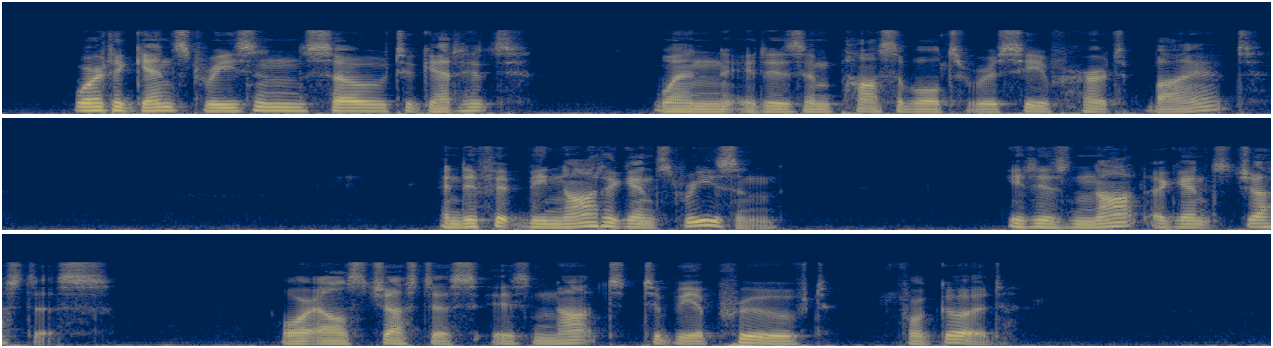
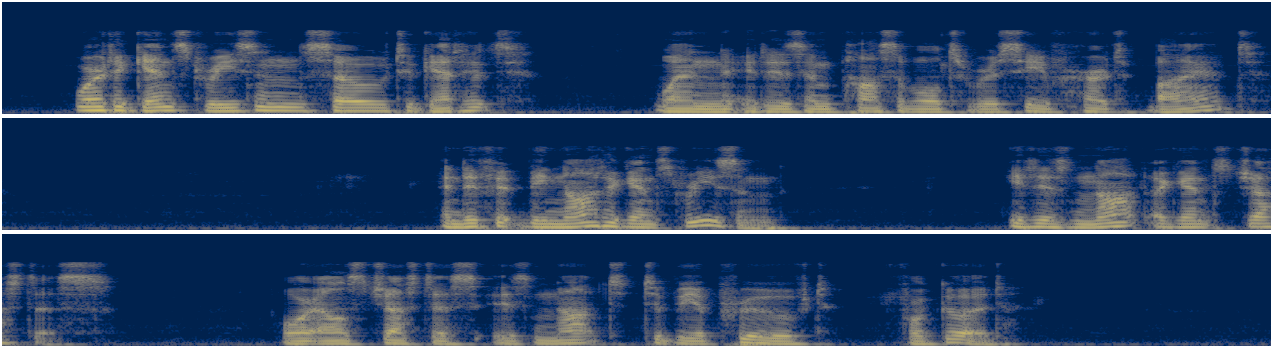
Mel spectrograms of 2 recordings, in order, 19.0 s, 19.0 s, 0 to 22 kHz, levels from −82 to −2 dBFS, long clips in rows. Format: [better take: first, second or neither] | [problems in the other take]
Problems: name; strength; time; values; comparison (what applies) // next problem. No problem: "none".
first | room echo; dies away in 0.4 s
